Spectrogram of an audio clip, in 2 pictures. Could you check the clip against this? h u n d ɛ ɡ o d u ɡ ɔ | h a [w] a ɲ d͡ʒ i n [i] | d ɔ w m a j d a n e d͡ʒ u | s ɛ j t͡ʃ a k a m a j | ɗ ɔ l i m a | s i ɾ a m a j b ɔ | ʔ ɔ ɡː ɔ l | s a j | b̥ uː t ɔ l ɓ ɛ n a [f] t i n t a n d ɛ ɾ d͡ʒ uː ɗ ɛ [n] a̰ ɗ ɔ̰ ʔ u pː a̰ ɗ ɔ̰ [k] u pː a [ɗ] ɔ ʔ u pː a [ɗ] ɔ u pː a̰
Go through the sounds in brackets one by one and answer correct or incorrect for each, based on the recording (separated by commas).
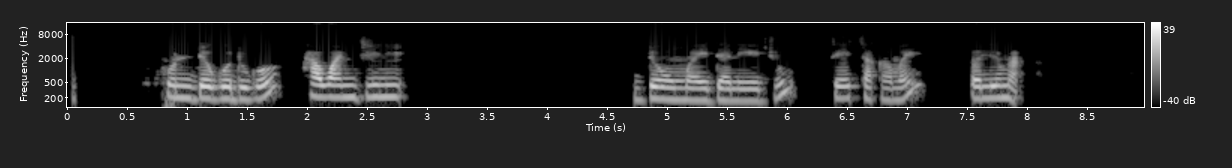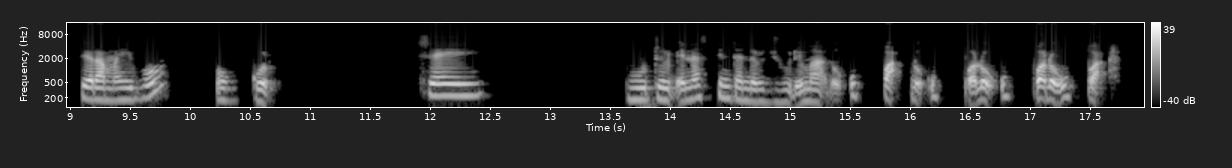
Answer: correct, correct, incorrect, incorrect, incorrect, correct, correct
